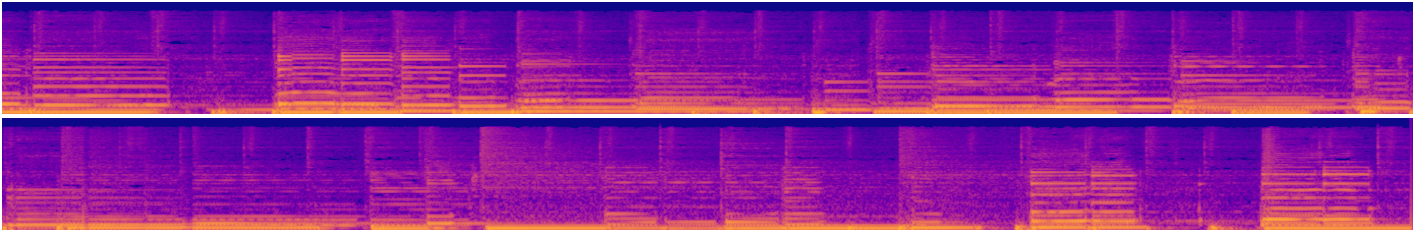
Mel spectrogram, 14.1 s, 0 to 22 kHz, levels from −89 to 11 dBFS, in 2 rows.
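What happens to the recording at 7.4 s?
Repeated packet loss (robotic sound) runs from 7.11 to 8.03 s, covering 7.4 s. Over that stretch the stream keeps losing data, which sounds like four separate holes, the longest about 61 ms. Each hole is filled by extending the sound just before it, and the next one arrives soon after, so about 15% of the span is patched. The result is choppy audio with small pieces missing.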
